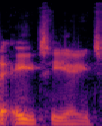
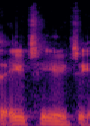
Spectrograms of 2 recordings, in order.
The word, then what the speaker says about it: AT-AT: So, as an uncultured white guy, I can tell you, I've always done my acronyms as the letters, so I've always said AT-AT. Now, there's some media where it Okay. says AT-AT.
